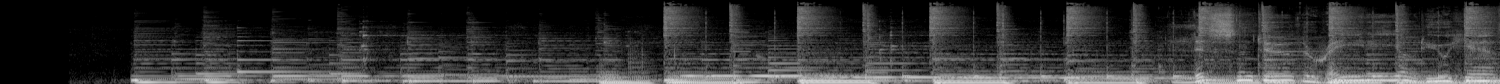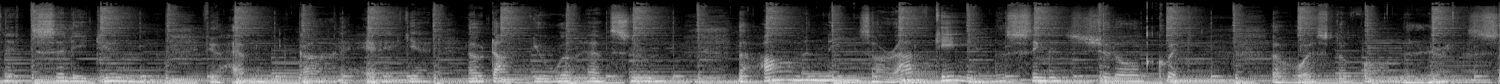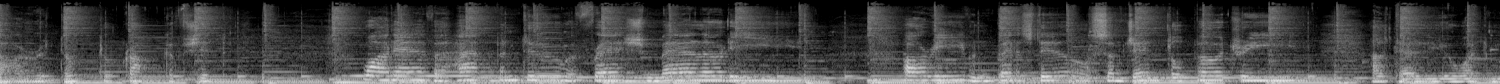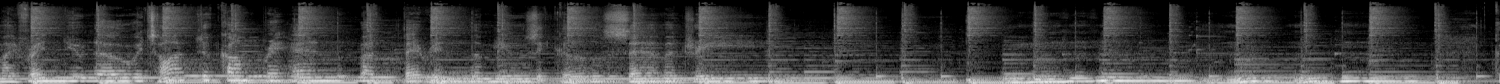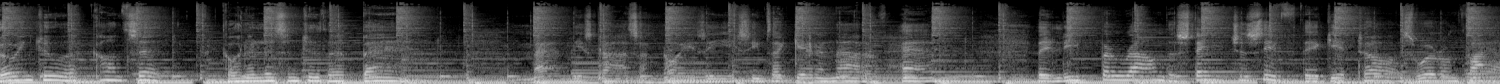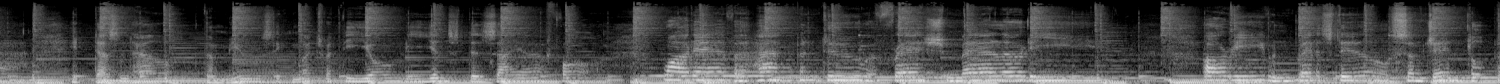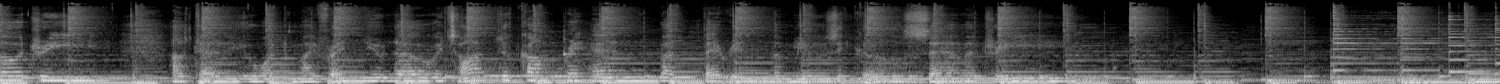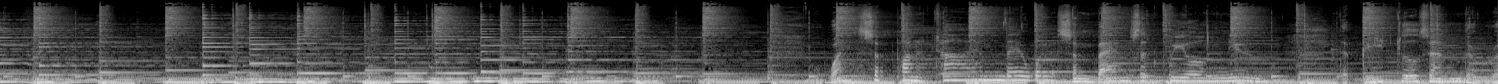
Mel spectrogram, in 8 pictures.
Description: The drums come out of a Boss drum box (not programmed!).
I wrote all the songs and play and sing everything.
